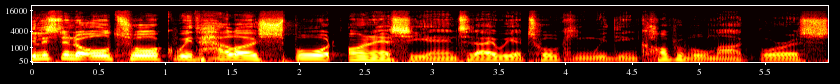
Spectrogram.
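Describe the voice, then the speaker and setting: On a very clean recording with a silent background, a man with an Australian accent speaks at a moderate pace with lively intonation. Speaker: podcast co-host. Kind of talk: casual podcast interview. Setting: studio.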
